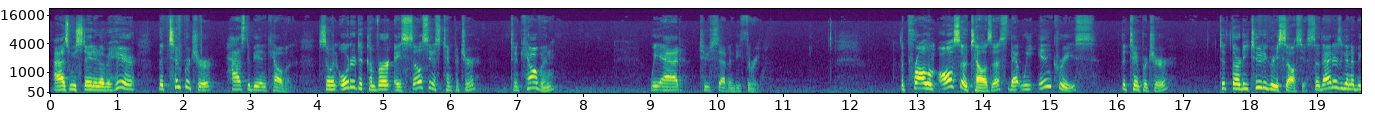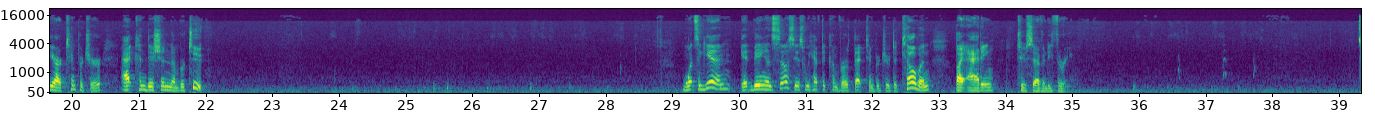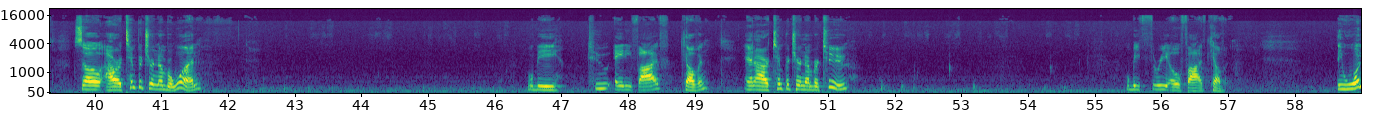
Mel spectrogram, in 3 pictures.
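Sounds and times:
low steady hum: 0.0s - 59.0s
low room rumble: 20.4s - 39.8s, 40.4s - 55.9s
marker writing on whiteboard: 22.9s - 28.9s, 33.8s - 39.0s, 40.4s - 48.6s, 50.1s - 55.9s.

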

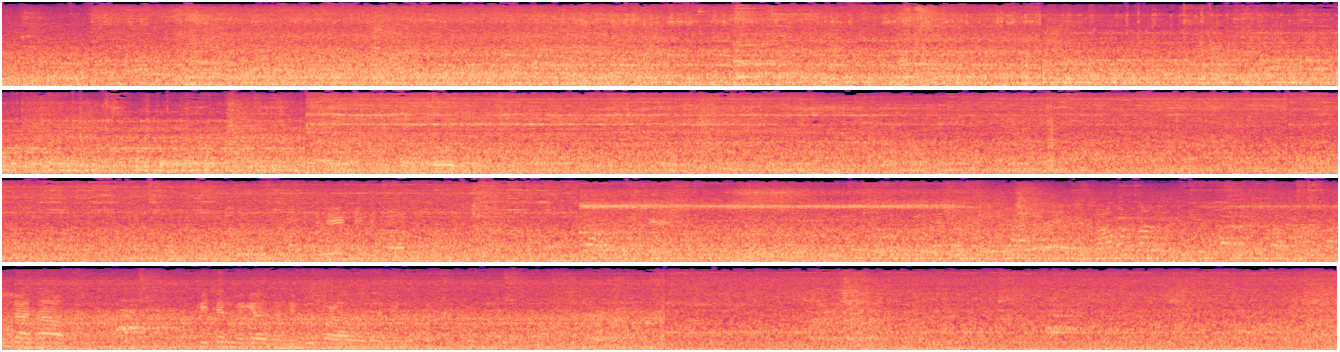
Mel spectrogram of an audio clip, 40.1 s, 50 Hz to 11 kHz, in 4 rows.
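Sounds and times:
lathe machining steel: 0.3s - 40.0s
high squeal of cutting tool: 1.4s - 30.3s.

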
